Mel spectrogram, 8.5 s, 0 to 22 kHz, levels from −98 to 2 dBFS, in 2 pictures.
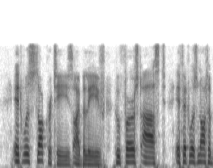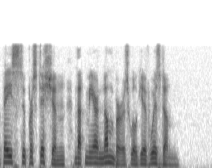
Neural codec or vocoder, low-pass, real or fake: none; 7.2 kHz; real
